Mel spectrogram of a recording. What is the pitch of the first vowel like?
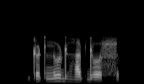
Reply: low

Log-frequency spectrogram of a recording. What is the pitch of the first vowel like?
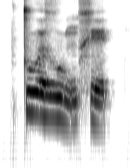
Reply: low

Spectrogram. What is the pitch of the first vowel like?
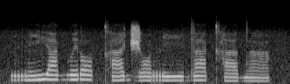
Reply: rising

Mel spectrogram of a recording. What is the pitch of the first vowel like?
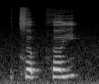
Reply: rising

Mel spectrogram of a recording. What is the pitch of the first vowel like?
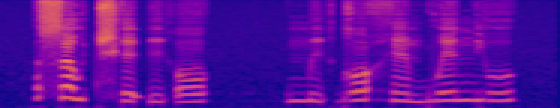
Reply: falling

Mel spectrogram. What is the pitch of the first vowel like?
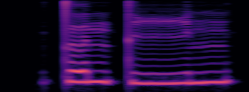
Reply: high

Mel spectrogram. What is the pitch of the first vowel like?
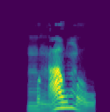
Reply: low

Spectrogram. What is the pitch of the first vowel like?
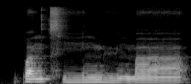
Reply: high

